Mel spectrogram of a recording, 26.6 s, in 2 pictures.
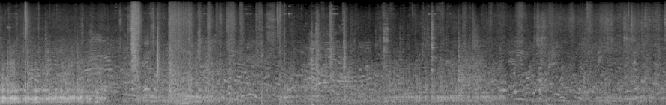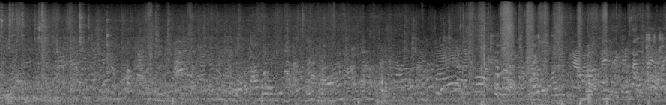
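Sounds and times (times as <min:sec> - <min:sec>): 
people at a market in Phnom Penh Cambodia: 0:00.0 - 0:26.6.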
